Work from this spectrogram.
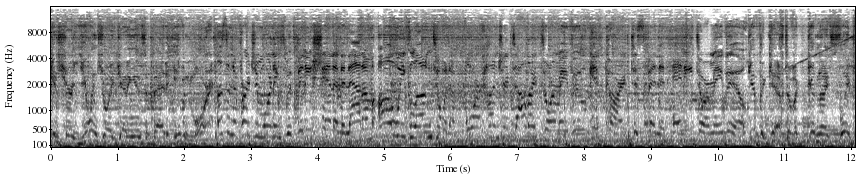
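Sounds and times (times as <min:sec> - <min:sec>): low rumble of moving car: 0:00.0 - 0:12.0
song on car radio: 0:00.0 - 0:12.0.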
